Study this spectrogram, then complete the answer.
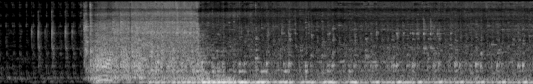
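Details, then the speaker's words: Old-model forklift with gasoline engine, reported misfiring and lacking power, started before repair: starter cranks, engine catches and settles into a slightly lumpy idle with uneven low thumps; minor misfire at idle. "So ang una po natin gawin mga boss para malaman natin kung gaano kapalyado itong o walang puwersa itong makina. So paandarin natin ito mga boss."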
